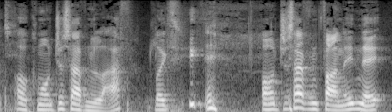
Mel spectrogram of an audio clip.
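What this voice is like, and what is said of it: Good put-on accent. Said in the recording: “that's a really good accent.”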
